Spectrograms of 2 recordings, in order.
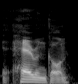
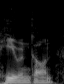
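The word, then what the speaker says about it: Harengon: one is a uh hair and gone uh which i assume is meant to be pronounced here and gone um which is a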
